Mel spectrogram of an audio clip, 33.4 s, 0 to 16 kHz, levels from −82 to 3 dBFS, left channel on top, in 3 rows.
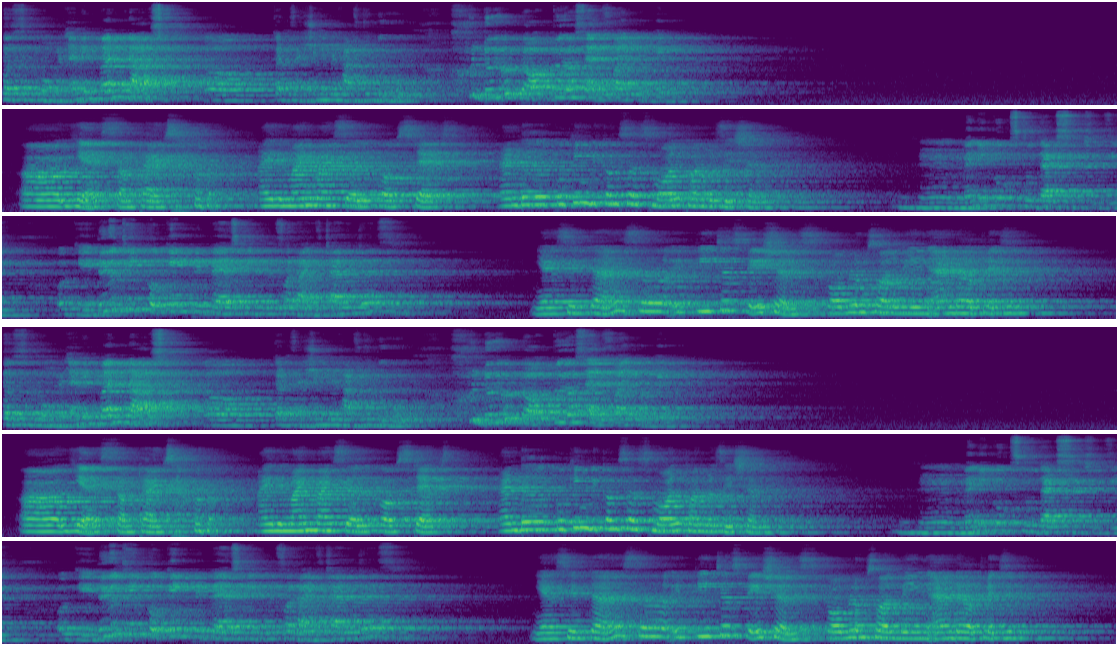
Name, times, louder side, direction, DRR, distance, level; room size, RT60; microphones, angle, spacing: voice 1, 0.0-1.7 2.0-2.5 2.7-6.8 20.0-26.3, equal, 10° left, -9 dB, 2.0 m, -32 dB
voice 2, 11.3-13.3 13.7-15.6 16.1-18.9 27.6-32.5, right 2 dB, 20° right, -1 dB, 0.4 m, -26 dB
14.5 x 5.7 x 3.2 m, 2.7 s
head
